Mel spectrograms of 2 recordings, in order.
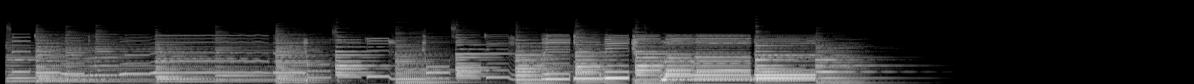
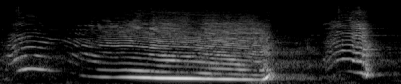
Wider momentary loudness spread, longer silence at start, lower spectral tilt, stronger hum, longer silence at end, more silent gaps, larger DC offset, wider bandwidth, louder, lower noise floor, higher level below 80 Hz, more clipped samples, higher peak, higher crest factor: second, 12 LU vs 23 LU; about the same, 0.05 s vs 0.1 s; first, -8 dB/octave vs -3.5 dB/octave; neither; first, 3.05 s vs 0.3 s; neither; neither; second, 6.4 kHz vs 12.5 kHz; about the same, -17 LUFS vs -19 LUFS; first, -81 dBFS vs -46 dBFS; first, -40 dBFS vs -66 dBFS; neither; first, 0 dBFS vs -6 dBFS; about the same, 18 dB vs 14 dB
